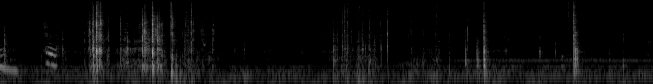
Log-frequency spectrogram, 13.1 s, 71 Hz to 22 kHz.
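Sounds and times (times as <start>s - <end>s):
child chewing crunchy food: 1.7s - 4.9s.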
